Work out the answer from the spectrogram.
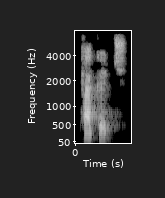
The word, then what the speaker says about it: package: 자, 여기 가만히 보시면 여기도 A가 들어가고 여기도 A가 들어가는데 발음이 여기에 강세가 들어가기 때문에 여기가 에 사운드가 되고 얘는 특이하게 여러분 이거는 E 사운드 나옵니다. package.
